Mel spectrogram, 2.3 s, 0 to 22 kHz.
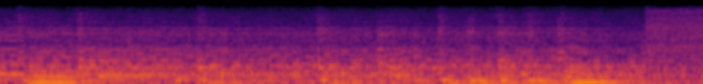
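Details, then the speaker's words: Sinclair ZX Spectrum +3 (128K, Amstrad-built) playing Robocop 2 music over RF to a TV: audio dull and muffled, like inside a biscuit tin or underwater; distorted output the owner expects to improve after swapping the audio-stage resistors (R42, R43 and others). "it sounds like it's in a biscuit tin or something or underwater i think regardless of the tuning on the tv here the fact is coming over rf i think that's gonna be better when i've swapped the resistors out"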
